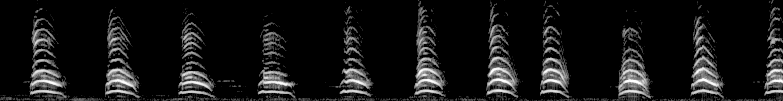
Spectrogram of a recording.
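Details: Domestic pet cat meowing steadily, roughly once a second, each call a bright arched mew that climbs and drops, repeated eleven times against faint low background hum.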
